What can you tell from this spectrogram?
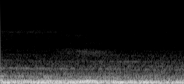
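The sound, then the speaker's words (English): A fire truck rumbles past, its deep engine drone steady and loud for a couple of seconds with no siren and no voices. “Hi, fire truck.”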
